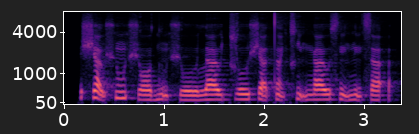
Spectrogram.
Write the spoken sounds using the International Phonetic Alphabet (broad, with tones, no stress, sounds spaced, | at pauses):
ʃ a̰˦˨ ʊ̯ ʃ ũ˦ ʃ ɔ˨ d ũ˦˨ ʃ o˨ ʊ̯ l a˦ ʊ̯ t͡ɕ o˦ ʊ̯ ʃ ä̰˦˨ t ã˦˨ t͡ɕ ĩ˦˨ ŋ a˦ ʊ̯ sʰ ĩ˦˨ n ĩ˦˨ sʰ ä˦ ʔ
